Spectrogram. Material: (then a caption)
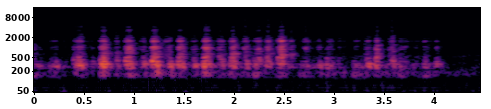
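Waxed paper. A wooden stylus scratches fine lines into the coating of a black wax-coated scratch-art paper page held flat. A quick, uneven series of soft raspy scratching strokes, about four per second, with most energy in the low mids around 400 Hz and a short airy top, then fades to quiet.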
